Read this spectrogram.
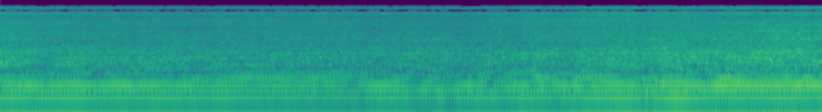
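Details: Landboy lawn mower, unused almost a year, now started after the fix: steady, even engine drone holding speed while cutting grass, no misses or surging; normal running under load.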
